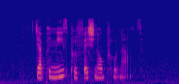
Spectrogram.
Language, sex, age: English, female, 18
